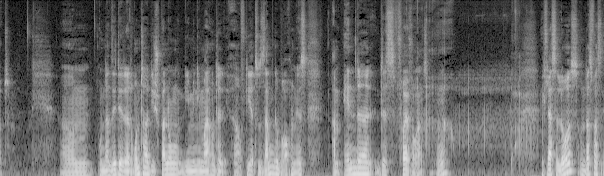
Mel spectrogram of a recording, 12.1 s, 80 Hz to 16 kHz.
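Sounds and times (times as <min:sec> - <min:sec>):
e-cigarette atomizer hiss and crackle: 0:08.0 - 0:10.9.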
